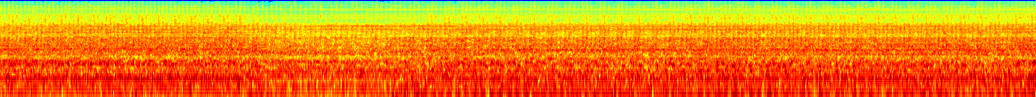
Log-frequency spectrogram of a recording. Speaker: Entonces, ya en este punto nos estamos dando cuenta de que hay falla en el cilindro tres y de que el problema no es la chispa.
